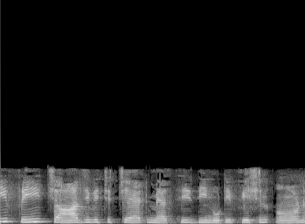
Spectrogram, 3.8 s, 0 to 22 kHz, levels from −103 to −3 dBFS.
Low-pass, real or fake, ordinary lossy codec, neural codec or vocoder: 5.4 kHz; real; AAC, 24 kbps; none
